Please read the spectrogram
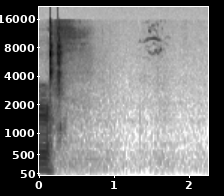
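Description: Two quick clicks of a computer pointer, about a tenth of a second apart.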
